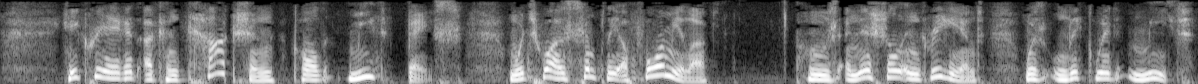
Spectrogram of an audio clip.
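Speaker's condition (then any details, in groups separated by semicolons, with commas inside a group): Cleft palate with lisp; voice not especially nasal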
